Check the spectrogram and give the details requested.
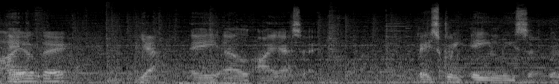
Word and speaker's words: Alisa: A L I SA. Basically Alisa, but it's Alissa. Oh, it's a L I Yeah. a Lisa, but it's pretty much pronounced Alyssa.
